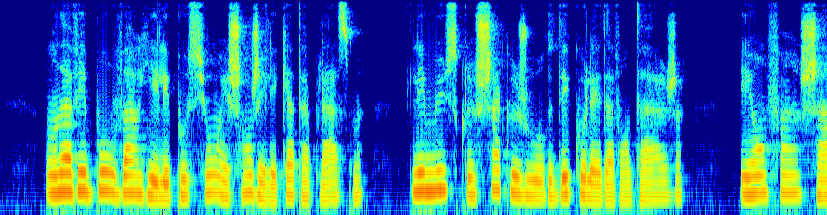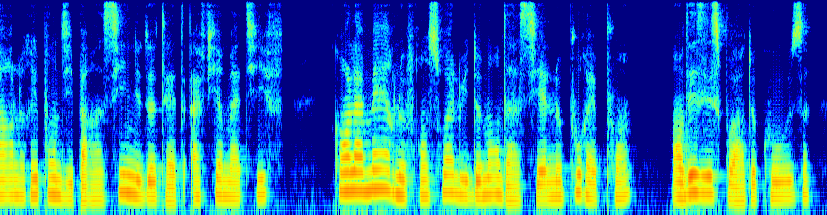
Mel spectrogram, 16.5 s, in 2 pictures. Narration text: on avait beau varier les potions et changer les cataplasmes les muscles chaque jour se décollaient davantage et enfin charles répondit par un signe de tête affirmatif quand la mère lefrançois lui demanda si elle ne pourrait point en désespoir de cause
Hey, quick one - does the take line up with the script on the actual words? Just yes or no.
no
